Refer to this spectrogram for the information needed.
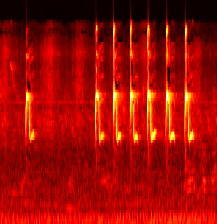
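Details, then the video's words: Olive-backed tailorbird used to set other birds singing: one sharp falling note, a brief pause, then six quick loud falling notes in a steady run. "masteran prenjak lumut bikin semua burung ikut bunyi"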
